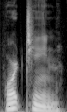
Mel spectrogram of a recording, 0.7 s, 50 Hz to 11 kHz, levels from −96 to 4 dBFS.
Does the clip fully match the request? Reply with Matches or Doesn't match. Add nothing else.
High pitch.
Doesn't match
